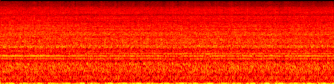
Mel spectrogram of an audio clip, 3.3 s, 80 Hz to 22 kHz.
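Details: 2001 Dodge Durango 4.7L idling in cold winter wind after starting, charging at 14.3 V: low, even idle hum with steady firing, no misses or squeals; normal idle.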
